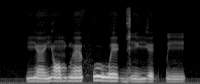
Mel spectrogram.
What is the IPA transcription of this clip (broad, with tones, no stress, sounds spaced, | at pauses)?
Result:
j ɛ̃˨ j ɔ̃˧ b ɛ̃˧ f u˦ w e˧ ɡ i˨ j e˨ k͡p i˨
